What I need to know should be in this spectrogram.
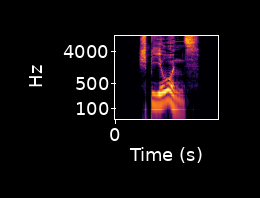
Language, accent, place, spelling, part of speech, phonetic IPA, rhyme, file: German, Germany, Berlin, Spions, noun, [ʃpiˈoːns], -oːns, De-Spions.ogg
- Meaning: genitive singular of Spion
